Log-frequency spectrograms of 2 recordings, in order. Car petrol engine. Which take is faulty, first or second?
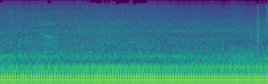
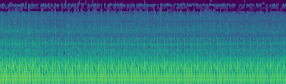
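second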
